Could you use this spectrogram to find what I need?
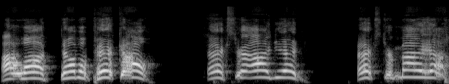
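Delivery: mock very high, slow, drawn-out yell. Retelling how a lady in the front row yelled her order: imitating someone yelling a food order. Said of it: "So she's yelling".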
